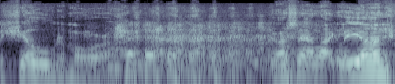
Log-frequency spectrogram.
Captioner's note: attendees laughing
